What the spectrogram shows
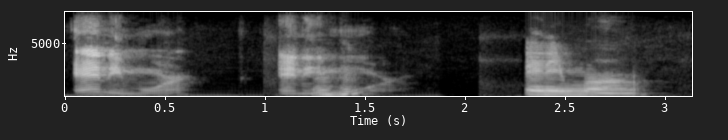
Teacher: one more time the stress on it is any more okay the stress is at the very end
